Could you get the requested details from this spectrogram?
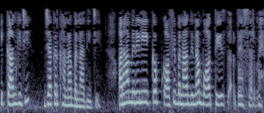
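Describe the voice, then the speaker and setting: A woman's voice: fairly high pitch, fairly quick, close to an everyday voice. A woman voicing a lazy, spoiled young bride who answers in a bratty, dismissive whine, on a dull, dry recording.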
